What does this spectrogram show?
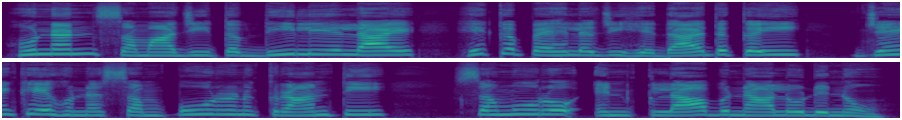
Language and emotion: Sindhi, neutral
